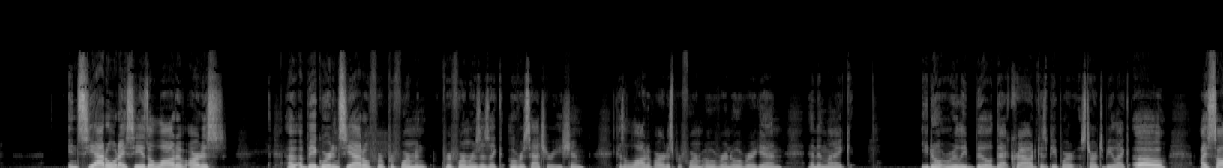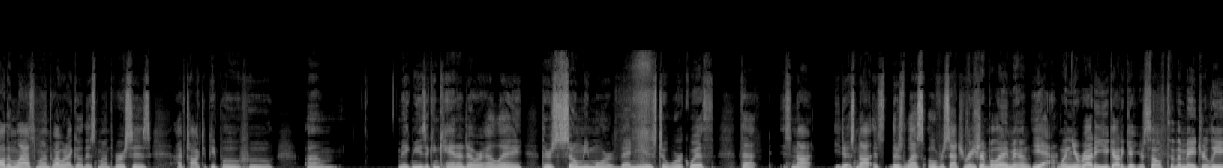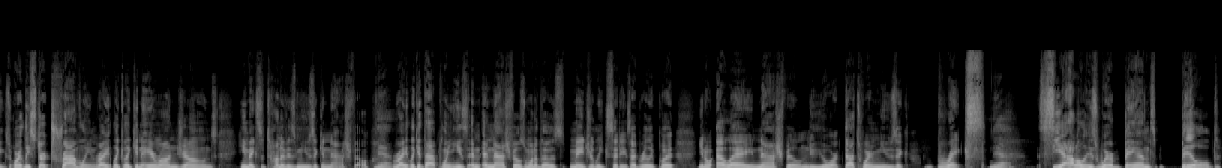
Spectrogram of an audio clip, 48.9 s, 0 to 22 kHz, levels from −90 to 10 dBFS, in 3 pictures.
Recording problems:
none

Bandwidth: 15 kHz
